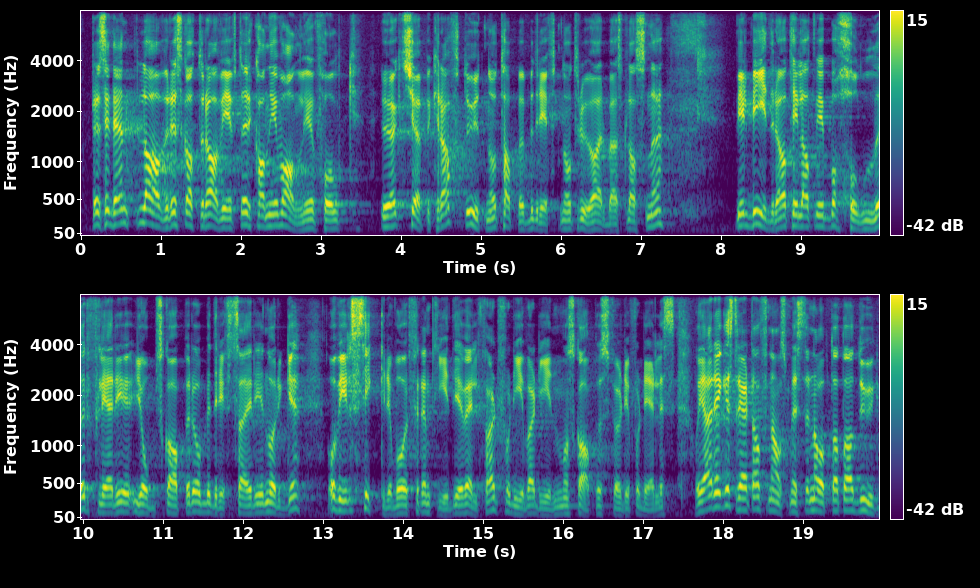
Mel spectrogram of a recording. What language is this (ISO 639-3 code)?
nor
